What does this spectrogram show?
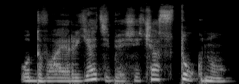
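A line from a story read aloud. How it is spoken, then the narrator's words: She-wolf growl. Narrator (Russian): рыкнула в ответ волчица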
